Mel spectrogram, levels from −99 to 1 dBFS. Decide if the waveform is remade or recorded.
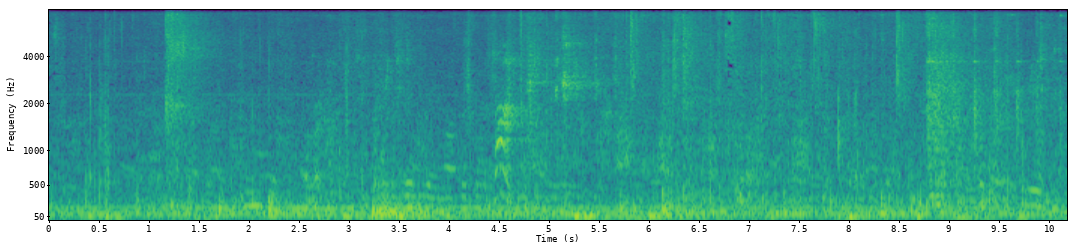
recorded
